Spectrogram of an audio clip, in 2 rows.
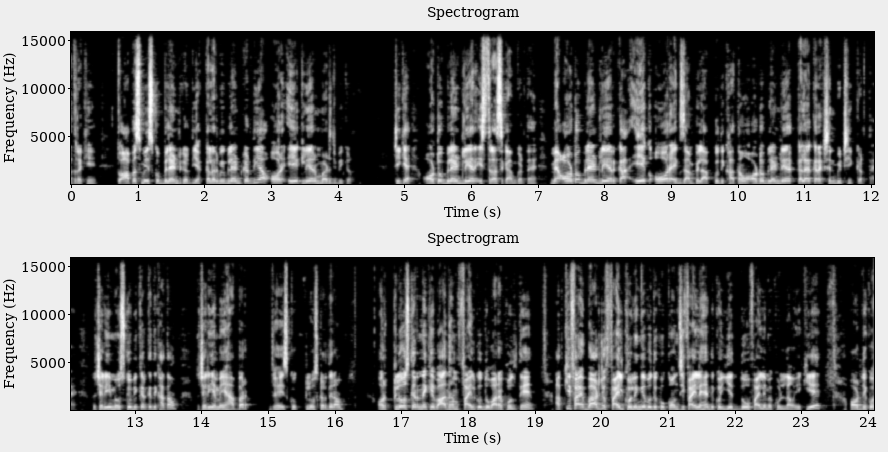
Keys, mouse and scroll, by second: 14.0 click, 14.0 click, 18.4 click, 18.4 click.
